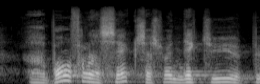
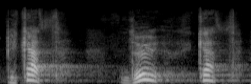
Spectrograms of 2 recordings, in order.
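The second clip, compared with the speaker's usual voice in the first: higher, separate beats on "Deux" and "quatre"; counted rhythm; 6 semitones higher, slower than usual. Shown as a demonstration. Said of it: "C'est ça le rythme". (« Deux, quatre » scandé, voix montante)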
